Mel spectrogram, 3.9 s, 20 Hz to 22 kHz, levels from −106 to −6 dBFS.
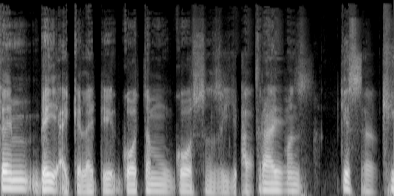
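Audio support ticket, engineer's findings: Choppy, robotic speech from 2.35 s to 3.82 s. Repeated packet loss, seven dropouts in under 1.5 s, longest about 120 ms. Jitter buffer or network path upstream. Each hole gets patched by stretching the last bit of audio, so roughly 41% of that stretch is filler rather than real signal, hence the choppiness and clipped syllables. Worth checking loss stats on the link around then.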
